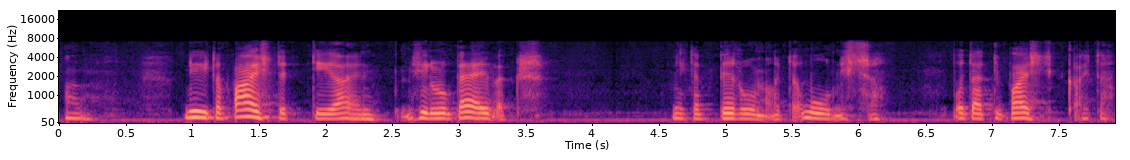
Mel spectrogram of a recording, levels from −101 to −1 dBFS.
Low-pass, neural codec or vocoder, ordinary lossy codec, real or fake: 7.2 kHz; codec, 16 kHz, 4 kbps, FreqCodec, larger model; none; fake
